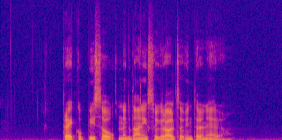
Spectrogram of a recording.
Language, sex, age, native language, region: Slovenian, male, 30-49, Slovenian, Central Slovenia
